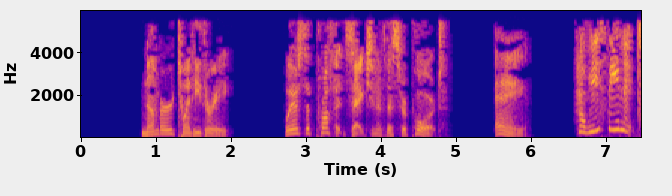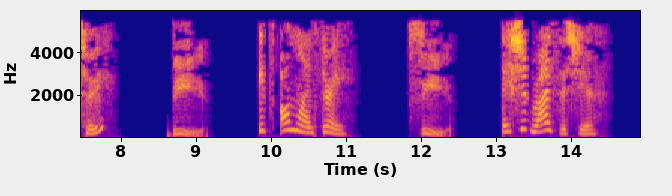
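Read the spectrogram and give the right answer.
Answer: B: It's on line 3.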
